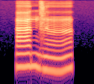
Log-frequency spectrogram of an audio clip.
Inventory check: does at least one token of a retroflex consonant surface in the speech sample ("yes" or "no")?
no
